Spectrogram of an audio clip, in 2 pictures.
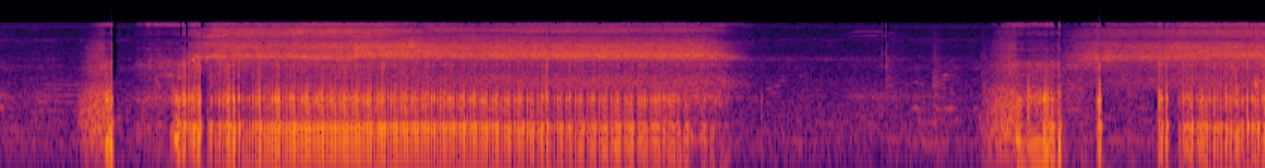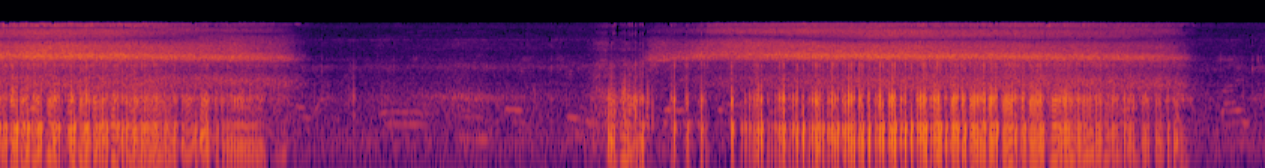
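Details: Loud, harsh rattling snores on long breaths, about three over seventeen seconds, with quiet pauses between them; snoring.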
